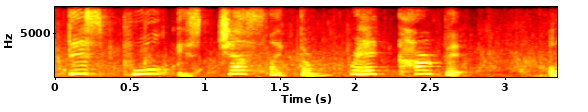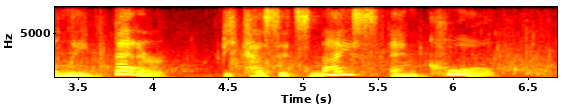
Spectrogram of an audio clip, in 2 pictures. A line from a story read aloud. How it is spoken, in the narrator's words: exclaimed Teeza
